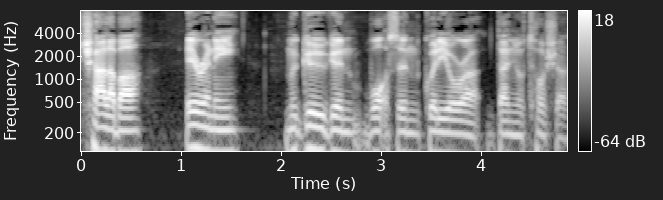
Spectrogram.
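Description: A man talks with a normal speaking voice at a fairly low pitch. His pace is fairly slow. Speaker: podcast host. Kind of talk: casual chat. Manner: casual, conversational, fillers.

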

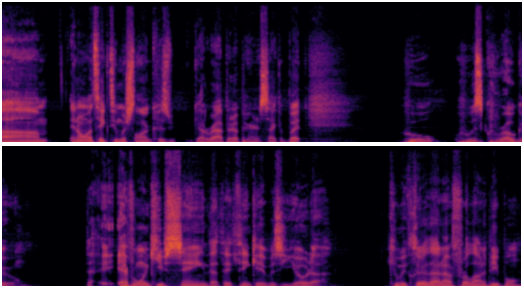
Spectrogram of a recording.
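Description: Speaking at a very fast pace with an American accent, a man uses a fairly low pitch and lively intonation, broken by long, frequent pauses. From California, Orange County. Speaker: podcast host, clothing brand owner. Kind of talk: casual chat. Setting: studio. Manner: animated.

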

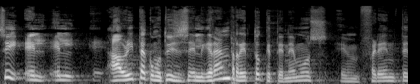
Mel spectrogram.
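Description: This man talks in a Mexican accent with ordinary pitch variation. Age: 30s. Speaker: podcast host and fitness coach. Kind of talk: interview conversation. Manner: halting.

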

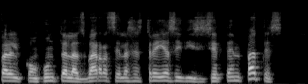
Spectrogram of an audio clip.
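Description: Dry, close sound with no echo from a man, over a quiet background. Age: 40s. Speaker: radio sports host. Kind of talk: sports talk radio.

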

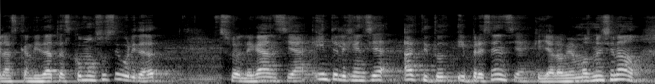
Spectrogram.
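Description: With a Mexican accent, a man speaks at a fairly quick pace and a high pitch, with ordinary pitch variation. There is noticeable background noise. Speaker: podcast host. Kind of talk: casual chat.

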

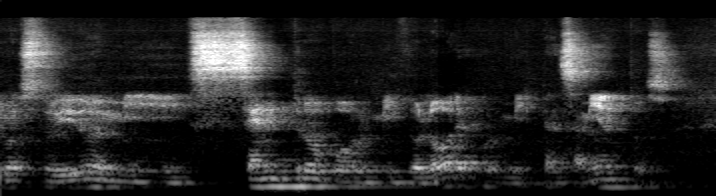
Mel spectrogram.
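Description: A man is speaking. The recording has noticeable background noise and audible room echo. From Chile. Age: 50s. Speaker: relationship coach. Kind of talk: interview.

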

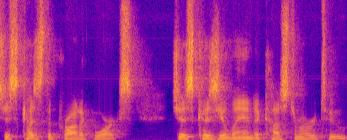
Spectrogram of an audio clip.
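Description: Speaking at a moderate pace with fairly even intonation, a man has an unremarkable speaking voice and an American accent. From Massachusetts. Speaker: tech executive. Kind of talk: interview.

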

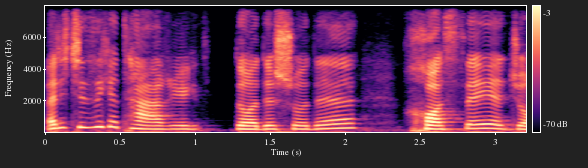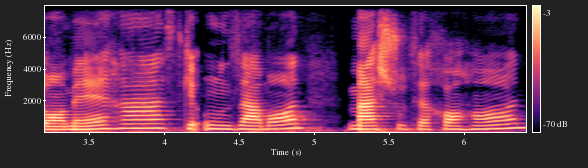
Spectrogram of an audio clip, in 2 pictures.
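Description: The woman has an unremarkable speaking voice, fairly high in pitch with ordinary pitch variation. She speaks at a fairly slow pace in a very clean recording with a silent background. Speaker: writer and former journalist. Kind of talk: casual interview on history.

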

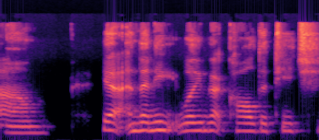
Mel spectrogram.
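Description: A woman's fairly low voice in an Upper Midwest accent, at a moderate pace with fairly even intonation, against a quiet background. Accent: Upper Midwest American. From rural Wisconsin. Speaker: retired family physician. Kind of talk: casual interview.

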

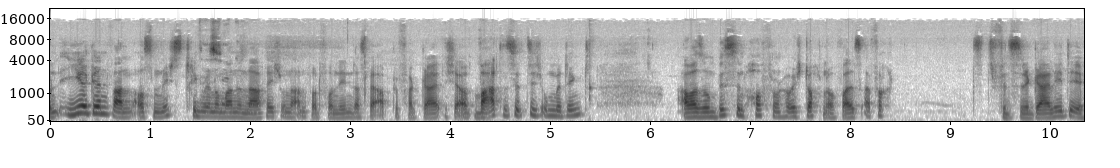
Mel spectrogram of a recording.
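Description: Talking at a very fast pace, a man uses a fairly high voice with a dark, mellow tone and lively intonation. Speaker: podcast co-host. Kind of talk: casual chat.

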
